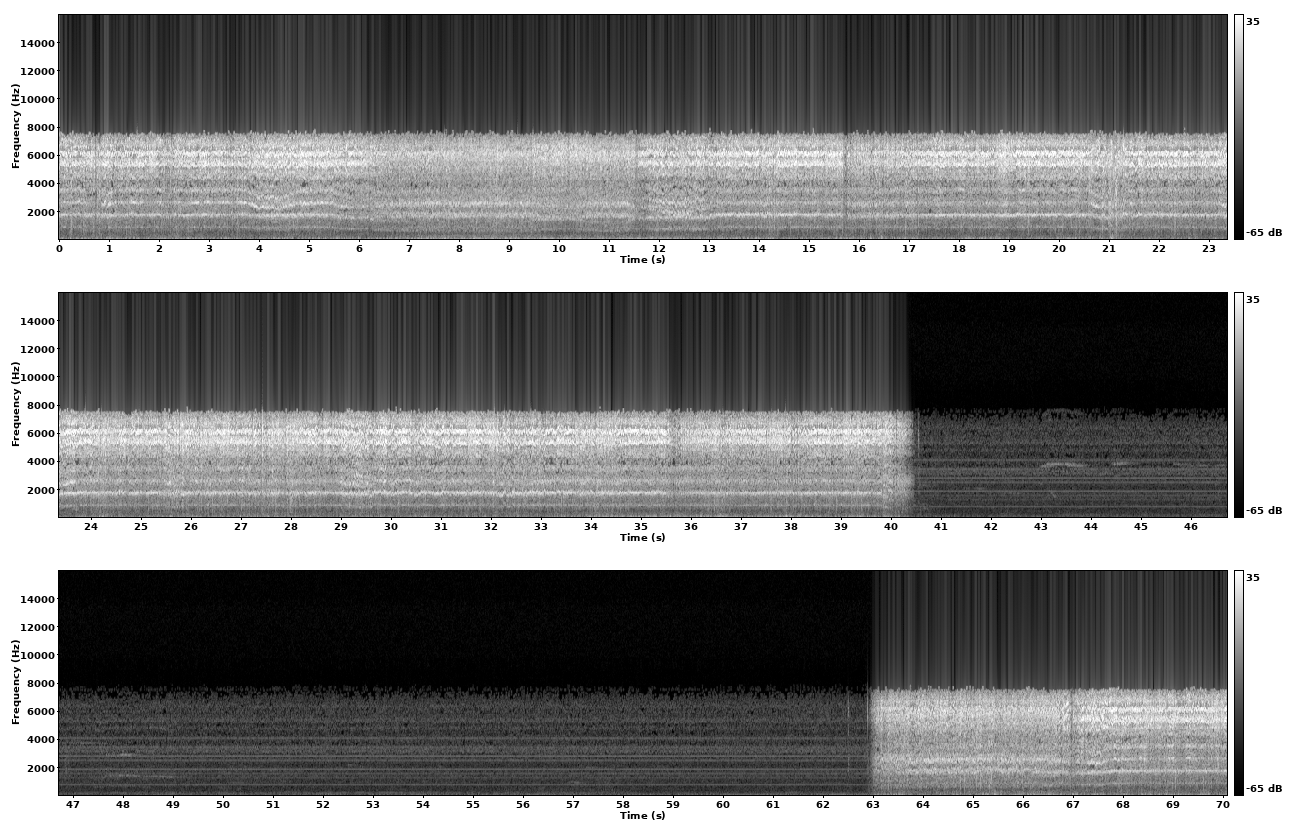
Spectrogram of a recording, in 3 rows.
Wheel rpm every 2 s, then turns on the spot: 230, 230, 220, 200, 200, 190, 210, 230, 230, 230, 230, 230, 230, 230, 230, 230, 220, 230, 240, 220, 20, 0, 0, 0, 0, 0, 0, 0, 0, 0, 0, 70, 190, 210, 230.
none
